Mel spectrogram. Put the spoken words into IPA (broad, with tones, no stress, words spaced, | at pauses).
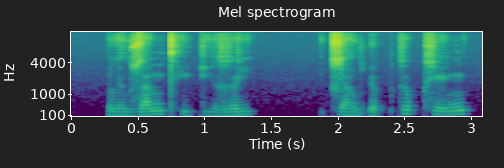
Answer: lə̤˨˩wza˧nt̪ʰi˧˩ ki̤˨˩ə̯ɣə˧j | t͡ɕa̤ː˨˩wɗə˨˩p̚ kə˦˥p̚xe˨˦ŋ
